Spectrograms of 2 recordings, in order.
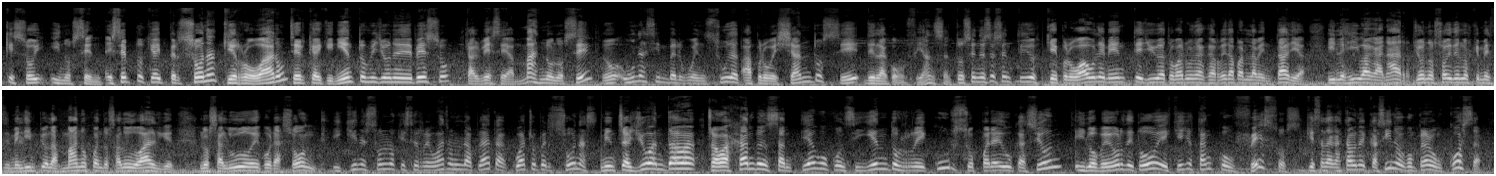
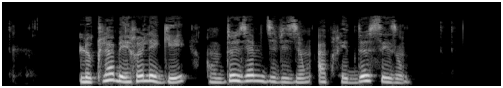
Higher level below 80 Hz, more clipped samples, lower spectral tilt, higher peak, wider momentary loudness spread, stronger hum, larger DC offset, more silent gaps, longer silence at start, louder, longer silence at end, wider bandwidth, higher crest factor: first, -36 dBFS vs -64 dBFS; neither; about the same, -5.5 dB/octave vs -4.5 dB/octave; about the same, 0 dBFS vs -2 dBFS; second, 9 LU vs 12 LU; neither; neither; neither; second, 0 s vs 0.75 s; about the same, -17 LUFS vs -16 LUFS; second, 0 s vs 0.9 s; first, 16.5 kHz vs 11.5 kHz; about the same, 16 dB vs 16 dB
